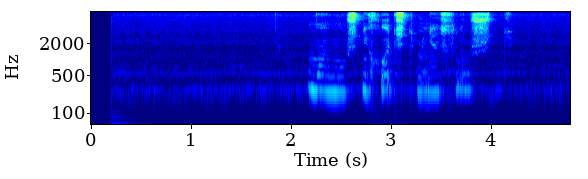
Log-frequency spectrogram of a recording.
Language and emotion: Russian, sad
